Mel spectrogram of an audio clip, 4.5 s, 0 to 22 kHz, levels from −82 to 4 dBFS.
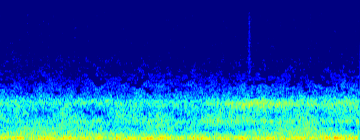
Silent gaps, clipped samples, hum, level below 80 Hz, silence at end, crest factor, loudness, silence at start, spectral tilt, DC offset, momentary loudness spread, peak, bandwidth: none; under 0.1%; none; -30 dBFS; 0 s; 12 dB; -31 LUFS; 0 s; -10 dB/octave; under 0.1%; 3 LU; -16 dBFS; 4 kHz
